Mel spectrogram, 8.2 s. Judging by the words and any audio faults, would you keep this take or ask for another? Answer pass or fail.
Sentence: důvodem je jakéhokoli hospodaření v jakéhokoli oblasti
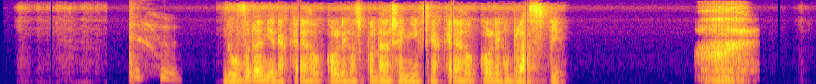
fail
